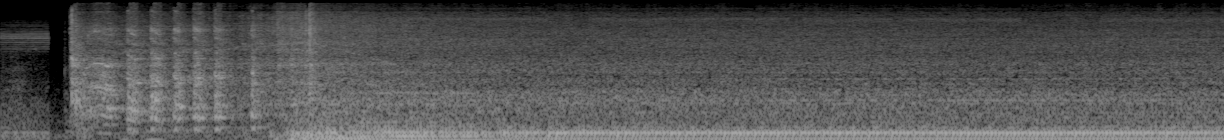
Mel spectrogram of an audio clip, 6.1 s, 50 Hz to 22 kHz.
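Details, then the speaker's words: 2002 Acura TL Type S, J-series V6, 340,000 miles, first start after valve lash adjustment: brief crank, quick catch, then a smooth, even idle with no ticking or misses; valvetrain sounds healthy. "okay well there we have it everybody"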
